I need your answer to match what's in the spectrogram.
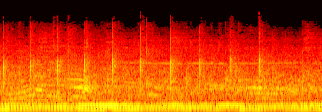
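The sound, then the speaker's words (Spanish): Sparse, scattered applause: about ten separate handclaps at an uneven, unhurried pace, sharp and moderately loud over a steady low crowd murmur, with no sustained ovation. “Ahora sí tienes aplausos aquí, ¿eh?”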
